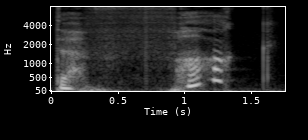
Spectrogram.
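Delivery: gasping in shock as her father is tackled; gasped. Acted. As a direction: choke it out in disbelief. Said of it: "gasped Bella".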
